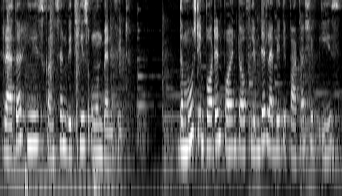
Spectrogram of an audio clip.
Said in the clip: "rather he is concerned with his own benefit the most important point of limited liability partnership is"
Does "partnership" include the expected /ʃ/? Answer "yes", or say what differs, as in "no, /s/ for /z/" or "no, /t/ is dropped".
yes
